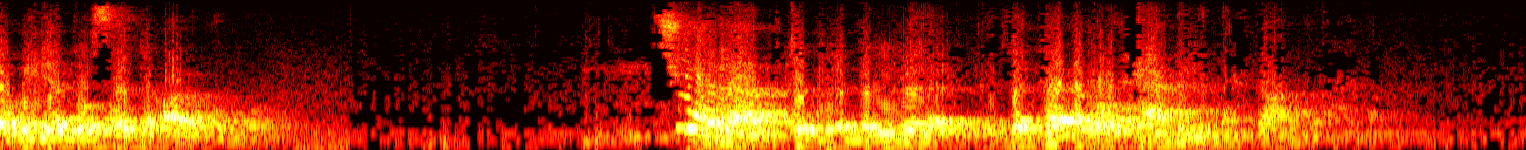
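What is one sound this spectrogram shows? A middle-aged man speaks calmly into a microphone in a large echoing room.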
